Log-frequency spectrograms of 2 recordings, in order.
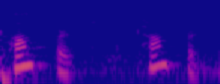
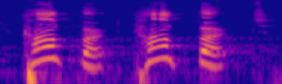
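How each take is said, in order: First: Much softer, gentle repeat of comfort; soft, tender second take. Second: Loud, high, ringing call of comfort; booming declaration of comfort; loud proclamation. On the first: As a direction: say comfort softly, almost to yourself. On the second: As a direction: proclaim each comfort with force. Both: Shown as a demonstration. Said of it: "Let me go ahead and say that twice".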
